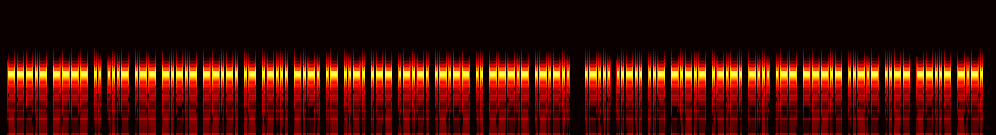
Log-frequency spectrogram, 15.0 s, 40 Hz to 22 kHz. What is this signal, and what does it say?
Morse code (Japanese Wabun code), heard as a keyed tone, about 34 wpm, 700 Hz. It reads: スゴクヤサシイオニイチヤンデス」 オトウサンハヤスミノヒニ
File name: kawa / Morse sample / kamyu 130 cpm 700 Hz Crispy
